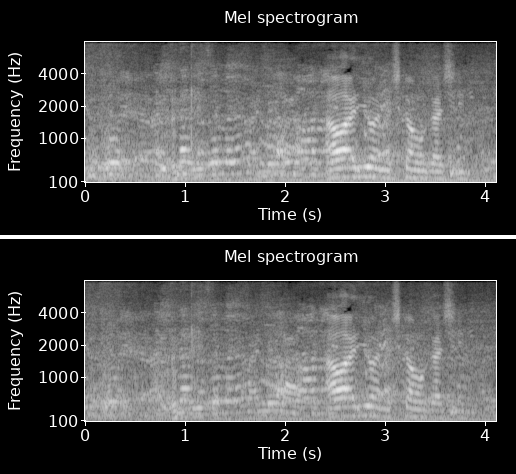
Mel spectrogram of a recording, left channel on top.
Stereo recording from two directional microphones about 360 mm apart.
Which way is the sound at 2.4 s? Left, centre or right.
Centre.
